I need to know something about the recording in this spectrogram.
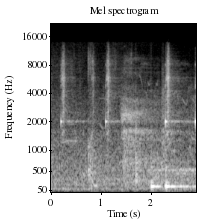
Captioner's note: sniffling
